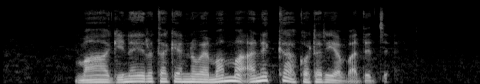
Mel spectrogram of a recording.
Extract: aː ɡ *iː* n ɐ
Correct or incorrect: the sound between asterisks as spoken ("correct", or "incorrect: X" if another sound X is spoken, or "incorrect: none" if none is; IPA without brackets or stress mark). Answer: incorrect: i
